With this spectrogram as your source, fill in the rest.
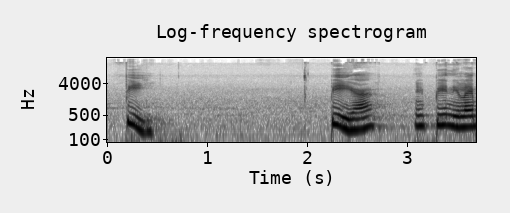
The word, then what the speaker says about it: pi: Bacanya pi.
